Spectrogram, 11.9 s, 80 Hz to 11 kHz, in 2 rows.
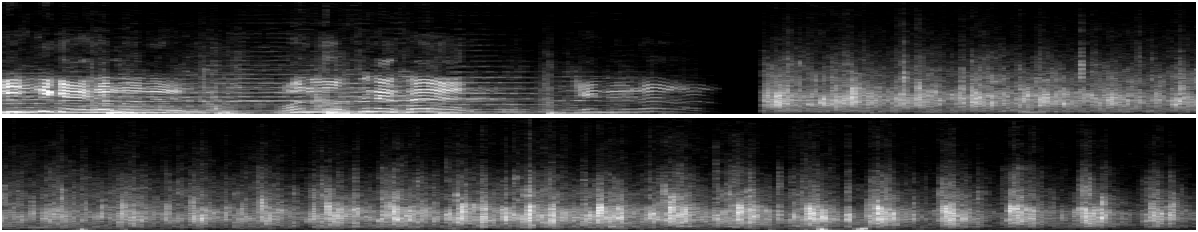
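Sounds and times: audience applauding: 0:03.8 - 0:11.9.

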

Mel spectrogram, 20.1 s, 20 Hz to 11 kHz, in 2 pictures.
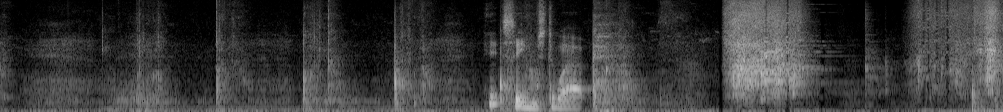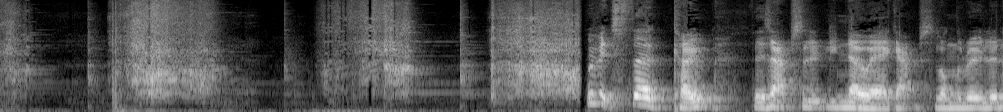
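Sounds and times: trowel scraping wet plaster: 0:01.3 - 0:04.4, 0:05.0 - 0:08.3, 0:09.0 - 0:12.5, 0:13.1 - 0:15.9.

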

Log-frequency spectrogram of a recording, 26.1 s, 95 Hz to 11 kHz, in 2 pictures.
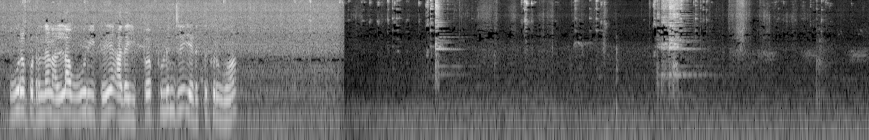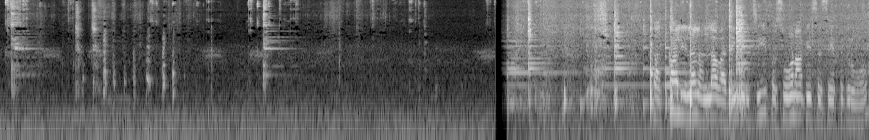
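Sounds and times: hen clucking: 0:14.1 - 0:16.4.

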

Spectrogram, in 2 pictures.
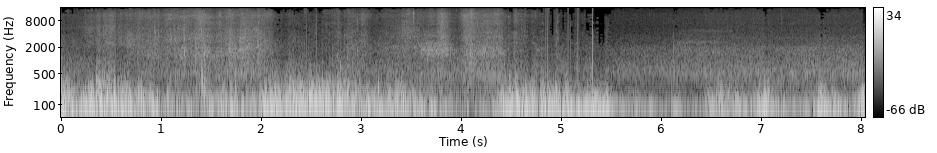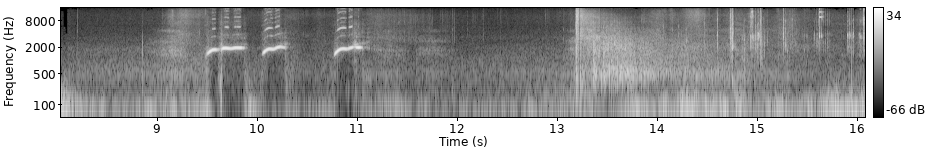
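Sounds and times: person whistling short rising notes: 0:09.4 - 0:11.2.

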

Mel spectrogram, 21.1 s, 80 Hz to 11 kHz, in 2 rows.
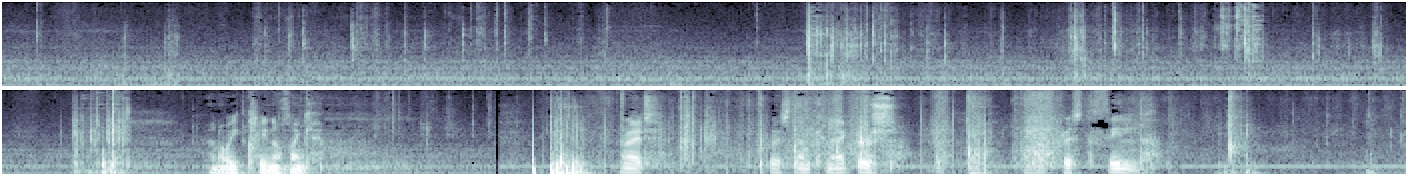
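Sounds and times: faint steady hum: 0:00.0 - 0:21.0
plastic parts clicking and rattling: 0:01.9 - 0:04.6, 0:06.0 - 0:10.4, 0:11.0 - 0:11.6, 0:14.6 - 0:16.4.

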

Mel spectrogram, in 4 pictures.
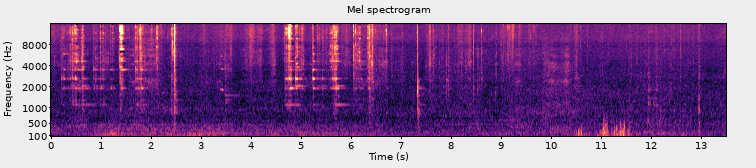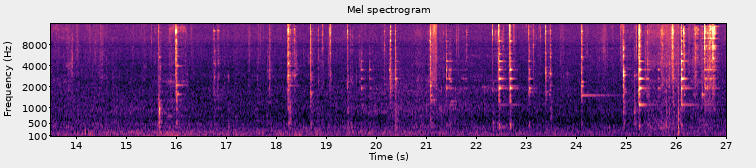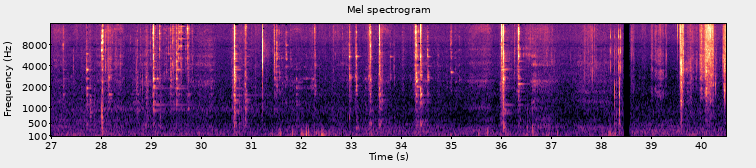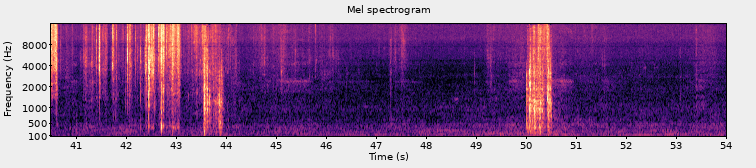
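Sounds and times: metallic clicks and clinks: 0:00.2 - 0:02.6, 0:04.6 - 0:08.8, 0:17.8 - 0:35.3.

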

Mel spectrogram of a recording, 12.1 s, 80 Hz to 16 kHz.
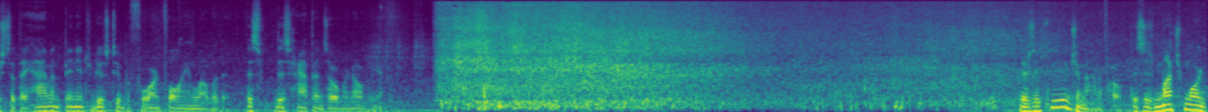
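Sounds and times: surf washing up on sand: 0:04.4 - 0:11.3.

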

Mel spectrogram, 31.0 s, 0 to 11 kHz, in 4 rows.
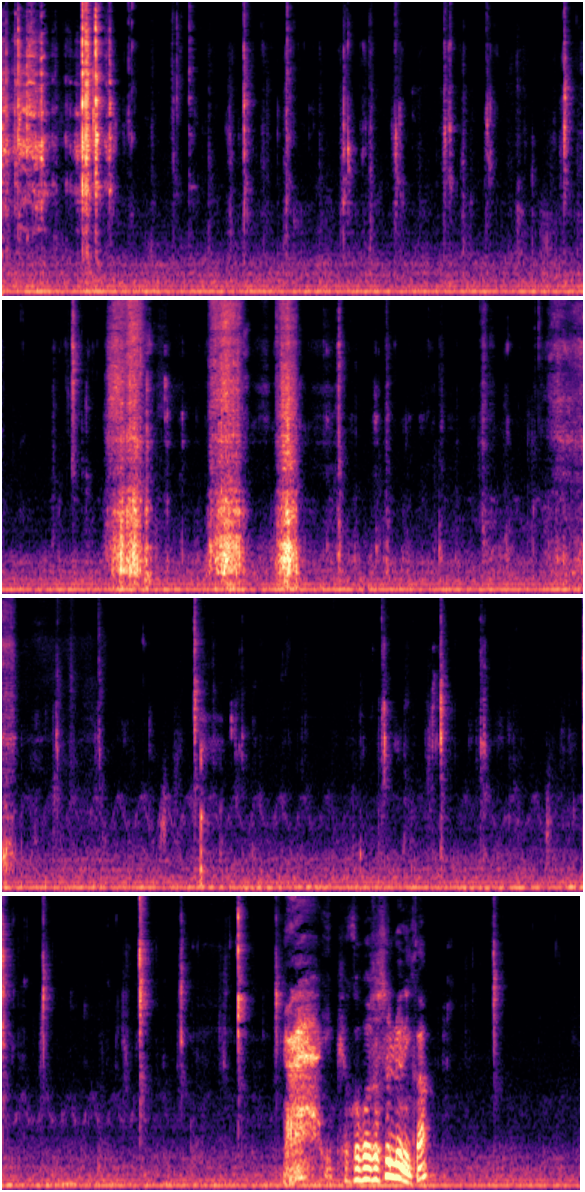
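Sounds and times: noodle slurps: 0:09.1 - 0:09.8, 0:10.5 - 0:11.8
wet mouth clicks and smacks: 0:24.8 - 0:26.6.

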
